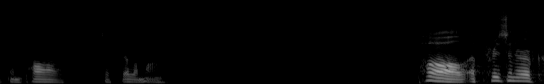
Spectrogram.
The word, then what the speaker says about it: Philemon: It is the book, the letter of Philemon, sometimes pronounced Philemon.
